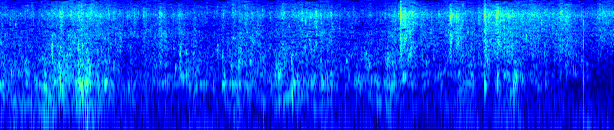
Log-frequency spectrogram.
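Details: Sloshing and splashing water fills the scene as a black labrador plays in a river, nosing for a stick on the bottom, with faint speech and trickling in the background.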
